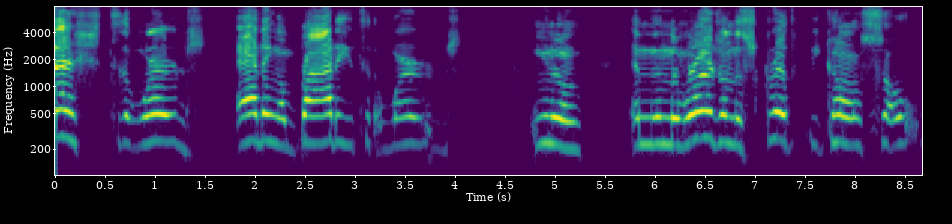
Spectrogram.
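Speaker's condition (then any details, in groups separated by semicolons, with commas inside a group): Cerebral palsy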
